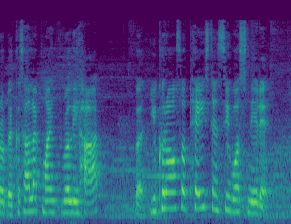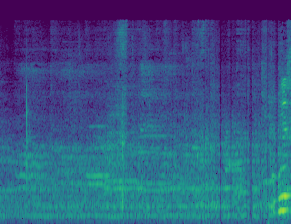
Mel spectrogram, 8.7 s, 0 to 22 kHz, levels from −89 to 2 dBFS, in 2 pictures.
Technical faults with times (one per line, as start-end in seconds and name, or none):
6.94-8.54 repeated packet loss (robotic sound)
